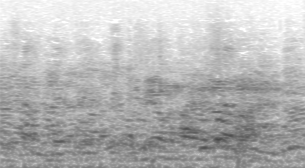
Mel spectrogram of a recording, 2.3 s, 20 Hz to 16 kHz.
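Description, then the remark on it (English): Steady murmur of many overlapping voices fills a packed college classroom in Taiwan, gathered to hear leaders of the 1989 Tiananmen Square pro-democracy movement, a continuous, moderately loud babble with no single speaker standing out, holding fairly even for the whole couple of seconds. “Here's a scene you won't see in China these days a packed college classroom listening avidly to some of the leaders of the 1989 Tiananmen Square pro democracy movement talk about China's prospects for democracy.”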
